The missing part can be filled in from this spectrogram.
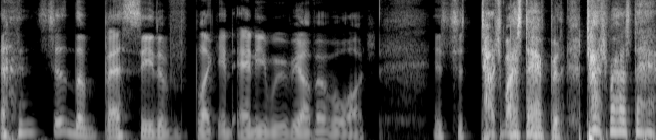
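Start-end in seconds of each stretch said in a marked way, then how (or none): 4.8-6.6 put-on very high, rushed, fast yelling. Describing a favorite movie scene, the speaker acts out a character yelling at a child. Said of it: "yells at a child to touch his staff".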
